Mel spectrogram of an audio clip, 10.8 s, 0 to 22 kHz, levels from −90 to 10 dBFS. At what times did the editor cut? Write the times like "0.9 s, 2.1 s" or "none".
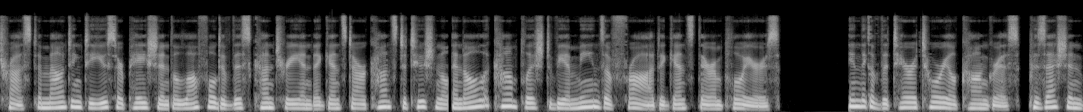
1.7 s, 2.2 s, 3.1 s, 4.5 s, 8.7 s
